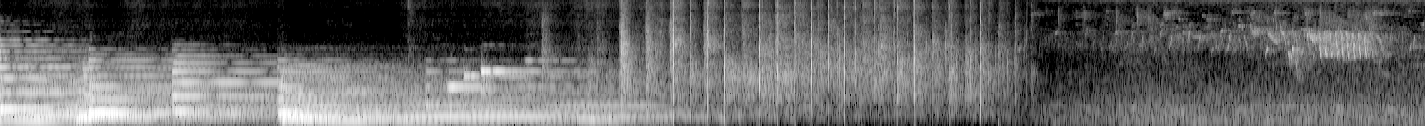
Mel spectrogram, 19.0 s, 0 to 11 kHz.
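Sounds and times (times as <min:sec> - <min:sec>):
hand clapping applause: 0:08.2 - 0:14.0
faint bird-like chirps: 0:14.0 - 0:19.0.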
